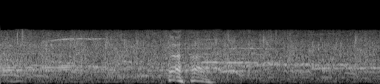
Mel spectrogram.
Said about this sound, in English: You know, when a person has a birthday, people celebrate. Well, you've just had a new birthday. And we just want to celebrate with you. Come on, let's give them a big hand.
